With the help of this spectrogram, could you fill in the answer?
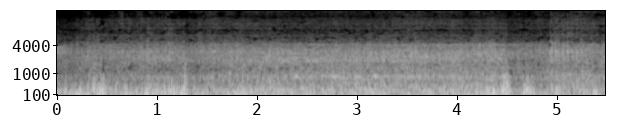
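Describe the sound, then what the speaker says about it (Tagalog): A fishing boat engine drones steadily while circling at sea, wind buffeting the microphone, a continuous low rumble that holds at a fairly loud, even level throughout. "Paikot-ikot ang bangka ngayon"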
